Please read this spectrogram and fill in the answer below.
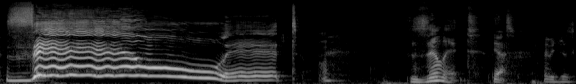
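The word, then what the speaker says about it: Zhillet: Maybe it looks like it should be pronounced Gillet. That would be wrong. Okay, sorry, it's Zillit.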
